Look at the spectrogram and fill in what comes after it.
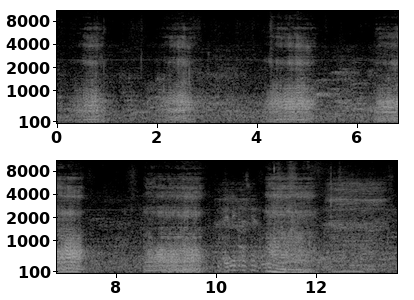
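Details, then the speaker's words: Loud, rough snoring at night, repeating in a steady cycle of about six snores in fourteen seconds with quiet gaps between. "Escuchemos los ronquidos tenebrosos. Con un ciclo repetitivo."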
